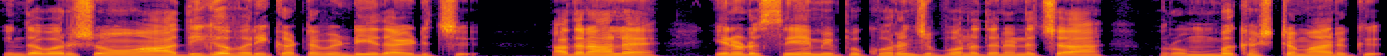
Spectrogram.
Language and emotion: Tamil, sad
